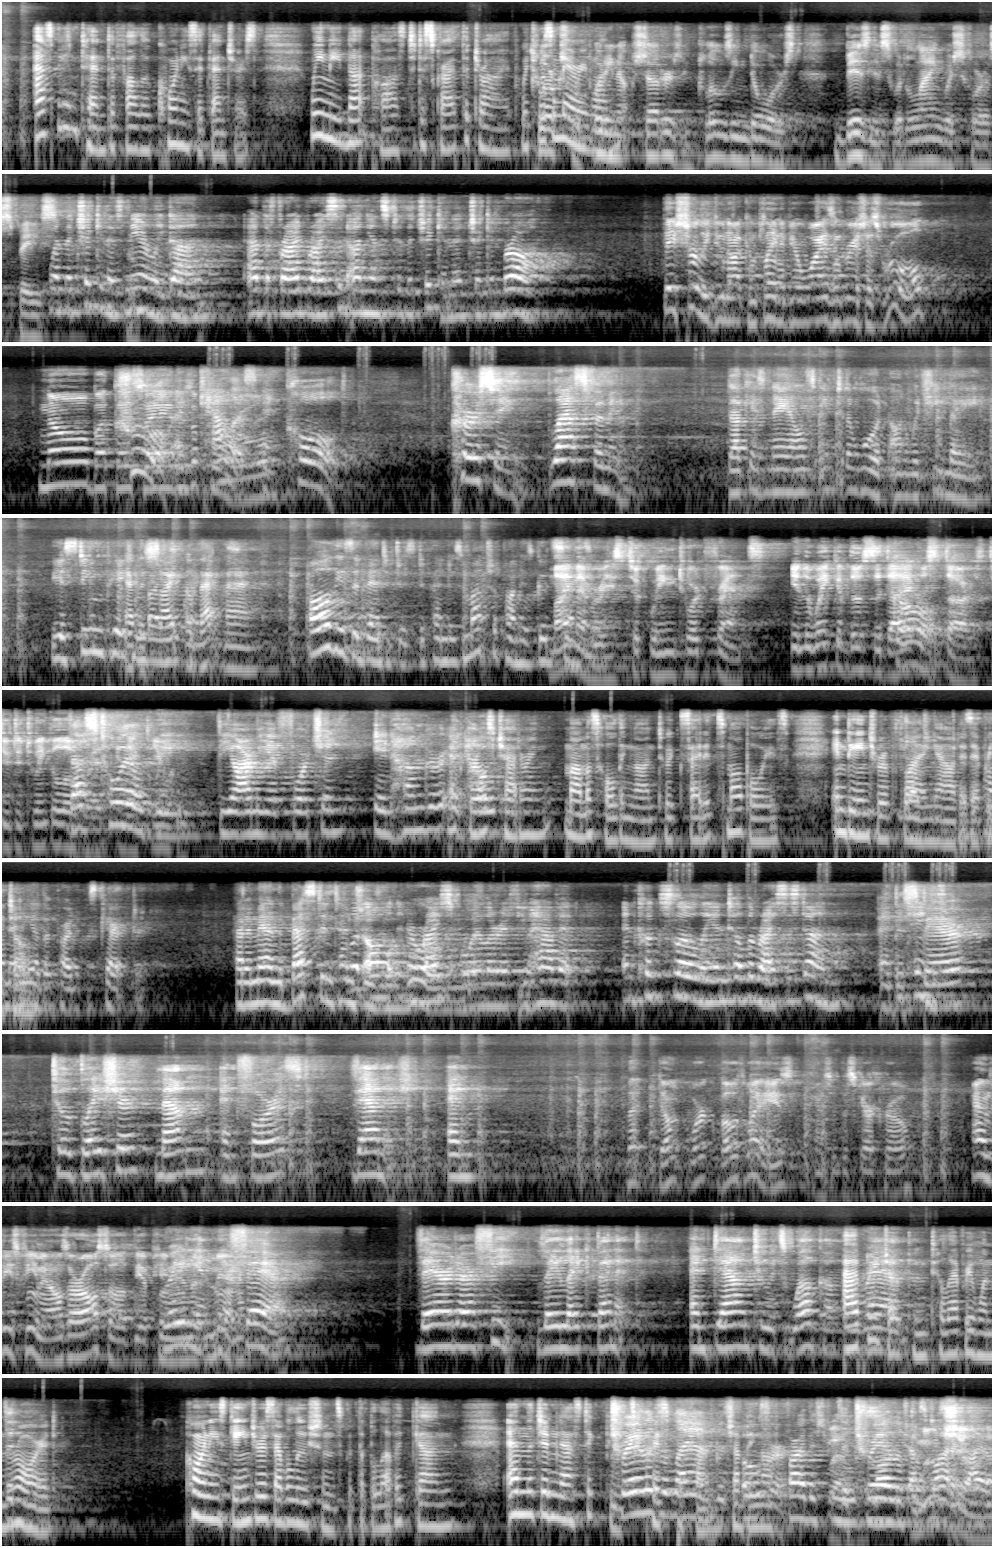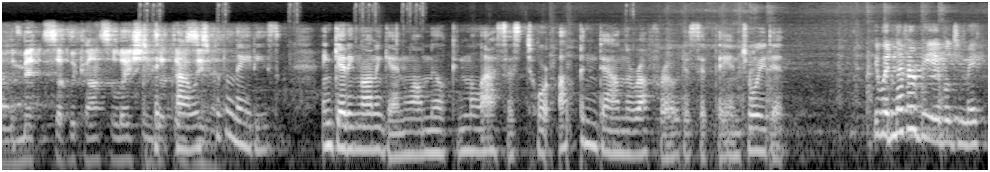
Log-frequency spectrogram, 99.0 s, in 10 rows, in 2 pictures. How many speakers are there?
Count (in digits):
8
